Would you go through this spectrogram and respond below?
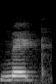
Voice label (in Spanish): "nec", Silabas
